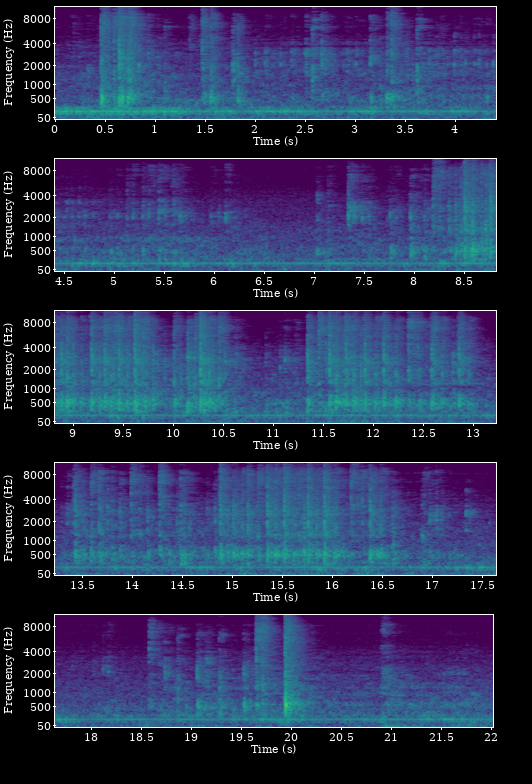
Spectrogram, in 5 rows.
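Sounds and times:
fast typing on keyboard: 0.4s - 6.3s, 7.0s - 17.4s, 18.1s - 20.2s.

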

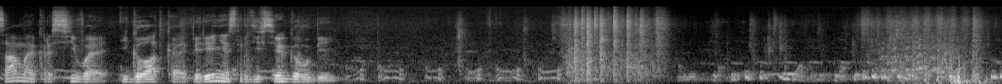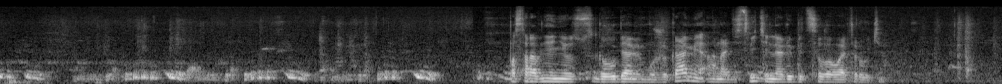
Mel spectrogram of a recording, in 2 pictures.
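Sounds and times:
pigeon cooing: 1.7s - 5.8s, 6.8s - 18.1s.

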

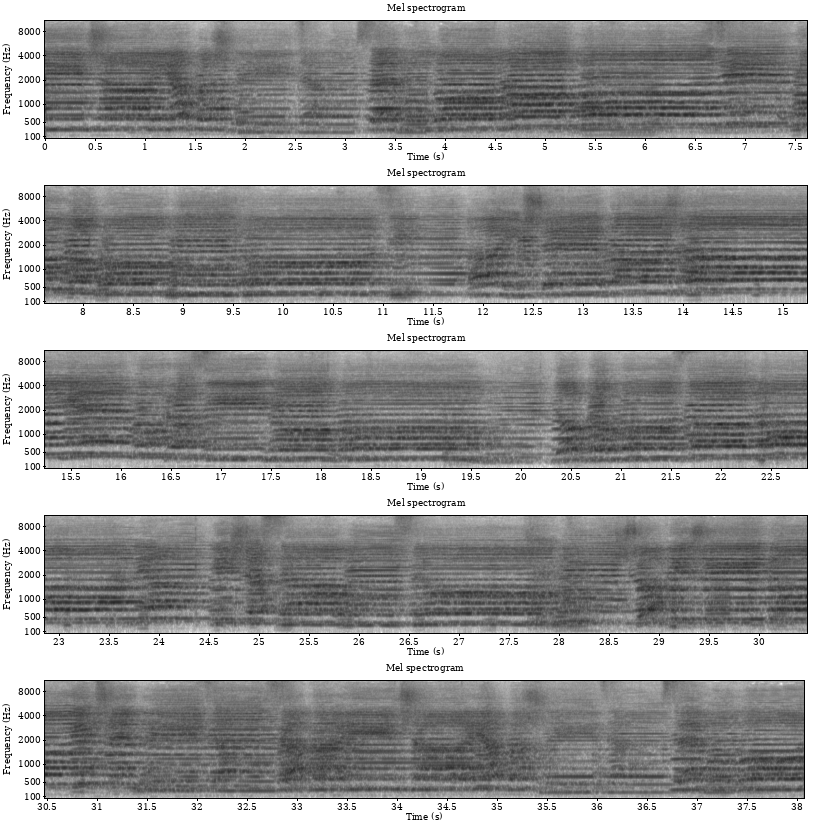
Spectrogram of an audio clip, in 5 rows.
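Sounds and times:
accordion: 0.0s - 38.0s
choir singing a carol: 0.0s - 38.0s.

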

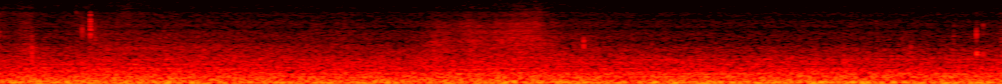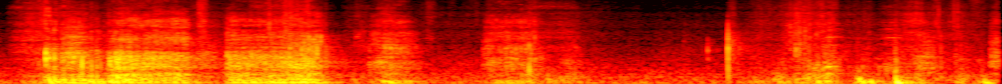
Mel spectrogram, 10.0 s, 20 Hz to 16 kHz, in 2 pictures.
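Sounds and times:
dog growling: 5.2s - 8.0s.

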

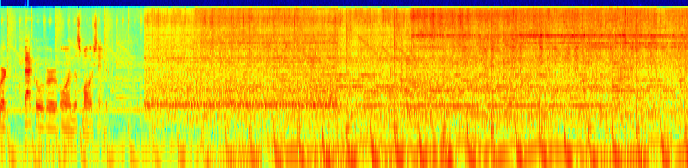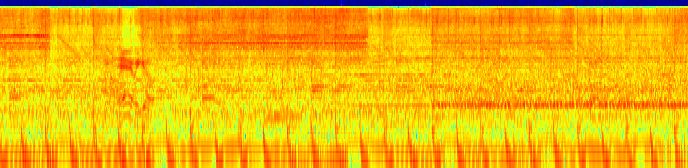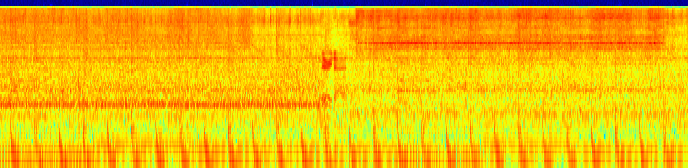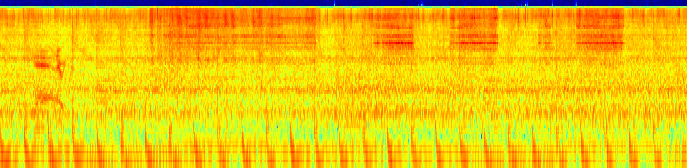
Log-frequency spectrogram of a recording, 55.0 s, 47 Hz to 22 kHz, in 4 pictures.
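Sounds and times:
belt and motor whine: 2.8s - 55.0s
belt grinder grinding steel: 2.8s - 55.0s.

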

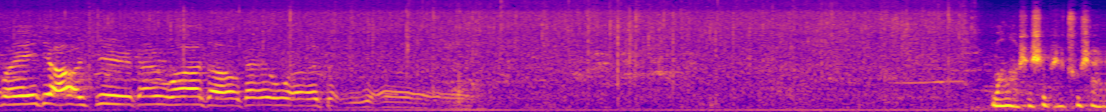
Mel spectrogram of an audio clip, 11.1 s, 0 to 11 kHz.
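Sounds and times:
raindrop ticks: 0.0s - 11.0s
steady rain hissing: 0.0s - 11.0s.

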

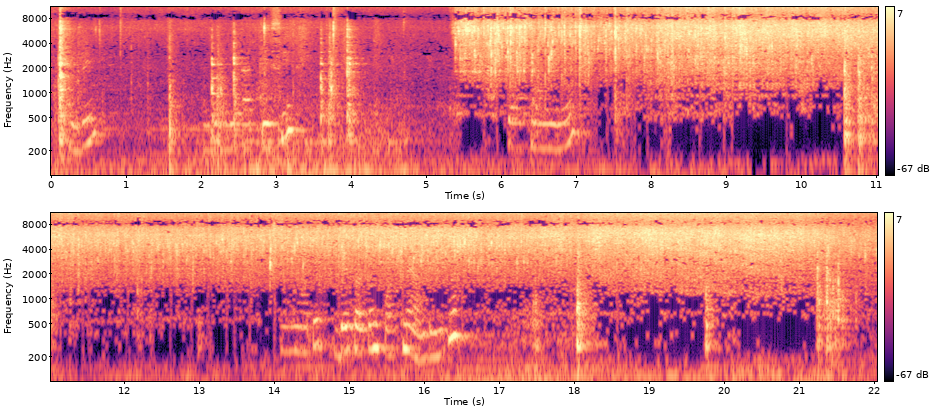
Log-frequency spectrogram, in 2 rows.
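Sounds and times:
onion and garlic frying: 0.0s - 22.0s
hot oil sizzling in a pan: 5.3s - 22.0s.

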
